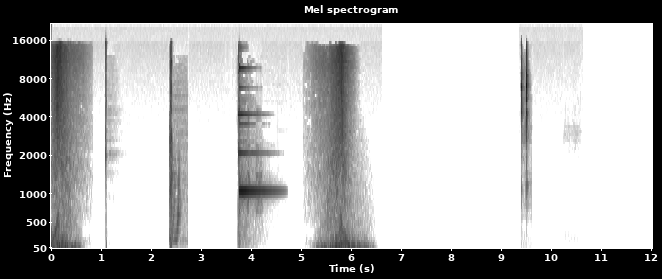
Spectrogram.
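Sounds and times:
bright bell ding: 3.8 - 4.7
whoosh: 5.3 - 6.4.

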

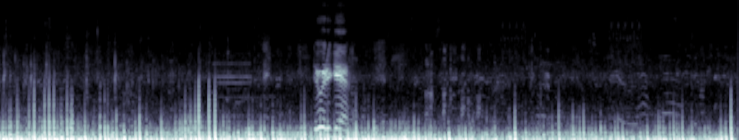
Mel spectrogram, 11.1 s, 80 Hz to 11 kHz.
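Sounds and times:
rocket deep rumble with crackling: 0.0 - 11.0.

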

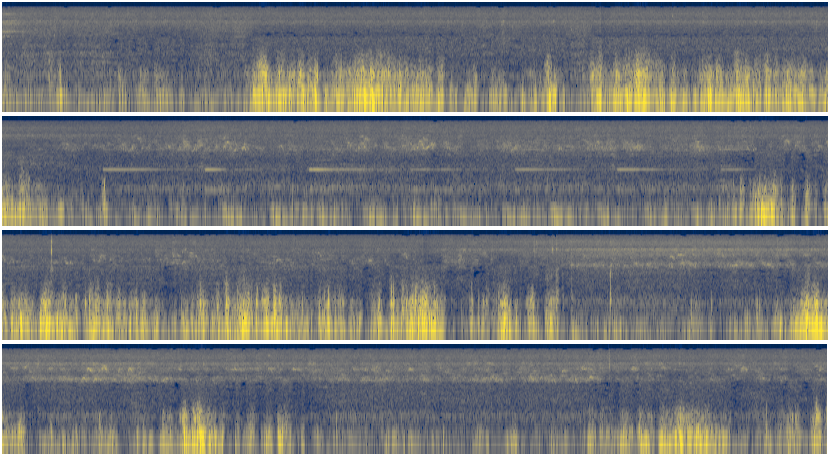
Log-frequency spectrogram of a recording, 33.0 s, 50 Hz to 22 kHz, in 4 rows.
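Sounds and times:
wind buffeting microphone: 0.0 - 33.0
level crossing warning tone: 9.1 - 16.6.

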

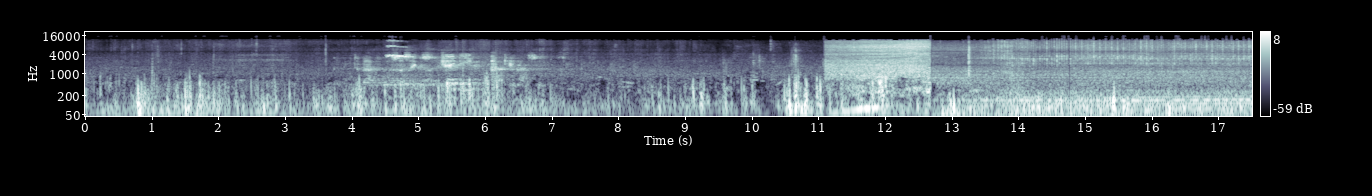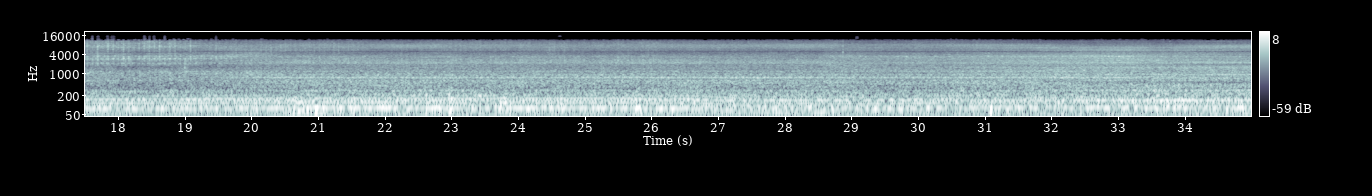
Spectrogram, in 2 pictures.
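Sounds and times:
coach engine idling: 12.6 - 35.0.

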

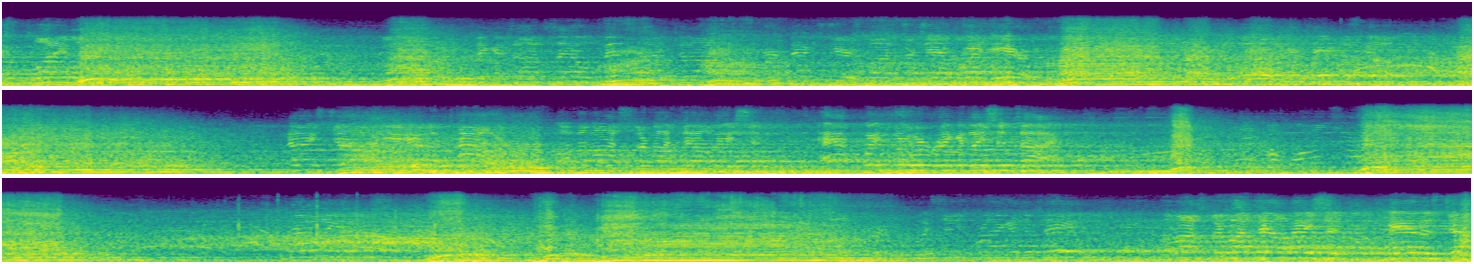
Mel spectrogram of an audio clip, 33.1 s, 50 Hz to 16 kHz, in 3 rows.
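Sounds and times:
truck engine revving: 0.0 - 33.0.

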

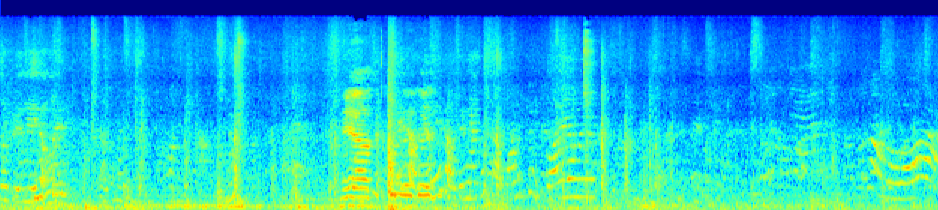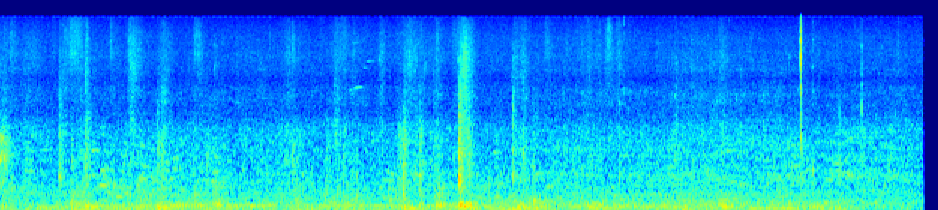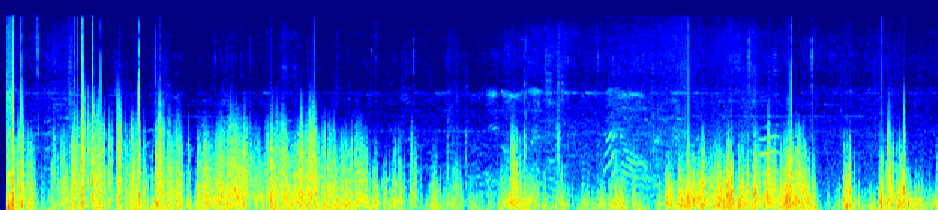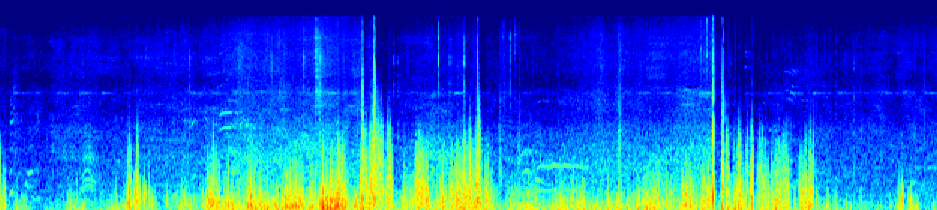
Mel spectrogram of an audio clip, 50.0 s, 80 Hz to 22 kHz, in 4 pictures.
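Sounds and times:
faint outdoor background noise: 0.0 - 50.0
wind rumbling on microphone: 25.1 - 50.0.

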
